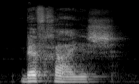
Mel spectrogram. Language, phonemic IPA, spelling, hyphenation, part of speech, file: Dutch, /ˈbɛfɣaːjəs/, befgajes, bef‧ga‧jes, noun, Nl-befgajes.ogg
- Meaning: the legal profession, judges and lawyers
